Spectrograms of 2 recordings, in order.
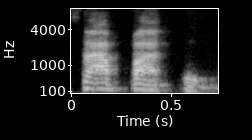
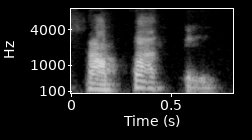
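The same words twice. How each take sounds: First: "Zapato" said with an s, "sapato"; zapato with seseo. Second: Zapato said with a lisped θ, "θapato"; zapato with Spanish z. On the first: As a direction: pronounce "Zapato" with an s sound, no lisp. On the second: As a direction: pronounce "zapato" with the Castilian z as th. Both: Shown as a demonstration. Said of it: "¿qué decimos?".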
